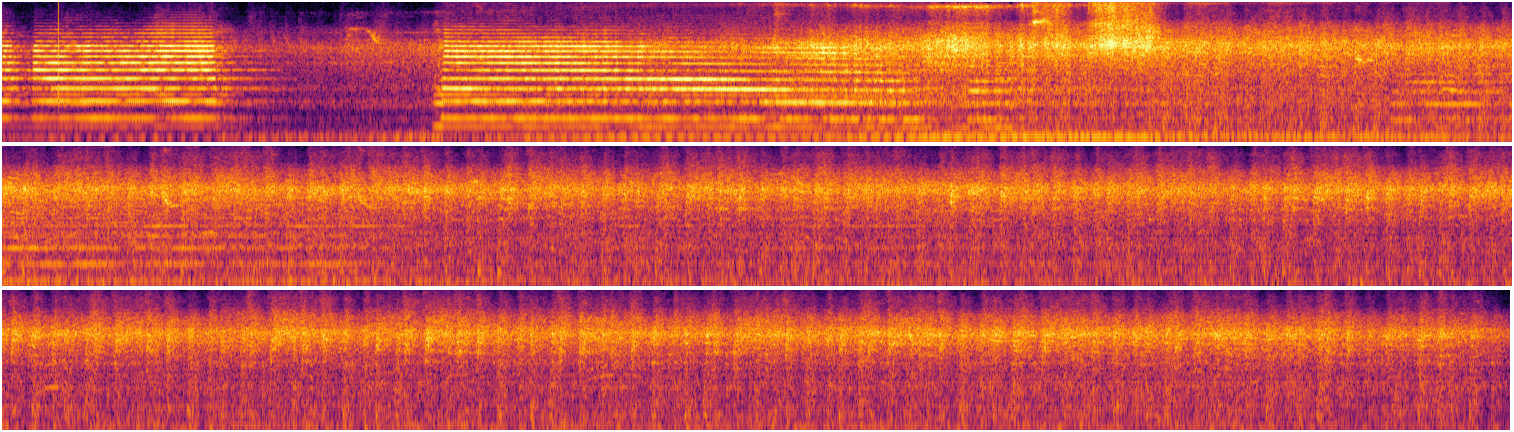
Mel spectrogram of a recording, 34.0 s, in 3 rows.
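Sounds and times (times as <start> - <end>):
steady rushing noise: 6.0 - 33.9
wheels clattering over rail joints: 7.1 - 33.9.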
